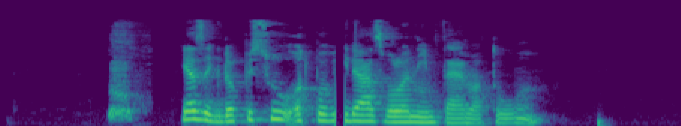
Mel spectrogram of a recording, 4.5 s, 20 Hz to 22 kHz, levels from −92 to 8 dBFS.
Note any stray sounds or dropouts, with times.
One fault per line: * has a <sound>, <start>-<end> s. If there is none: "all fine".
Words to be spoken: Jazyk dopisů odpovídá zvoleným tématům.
* has a bark, 0.7-1.0 s
* has a dropout, 2.2-2.3 s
